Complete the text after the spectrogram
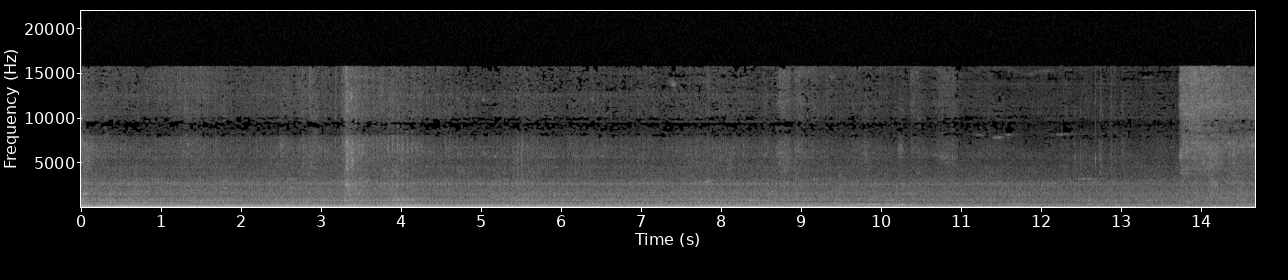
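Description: A bus engine rumbles low and steady.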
